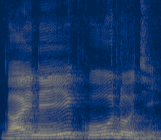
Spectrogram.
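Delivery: Gynaecology stretched out syllable by syllable; very slow syllables. Shown as a demonstration. Teacher drilling students, very slow syllables. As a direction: break gynaecology apart very slowly. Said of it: "ঠিক আছে?".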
